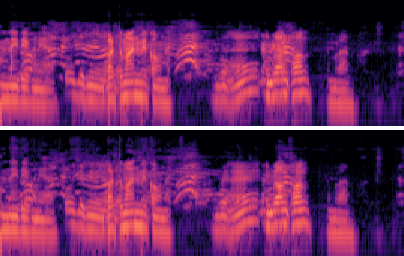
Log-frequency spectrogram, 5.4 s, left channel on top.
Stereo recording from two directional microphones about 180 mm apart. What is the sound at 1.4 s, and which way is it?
Speech, 30° right (ahead or behind).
